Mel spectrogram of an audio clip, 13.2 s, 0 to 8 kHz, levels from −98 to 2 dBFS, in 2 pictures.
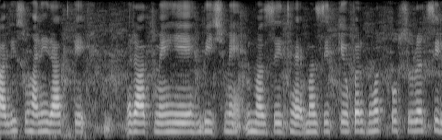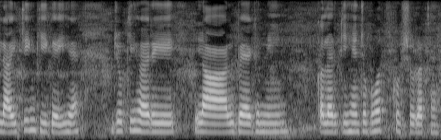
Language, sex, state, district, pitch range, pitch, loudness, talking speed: Hindi, female, Chhattisgarh, Sukma, 185-200 Hz, 190 Hz, -27 LUFS, 145 wpm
